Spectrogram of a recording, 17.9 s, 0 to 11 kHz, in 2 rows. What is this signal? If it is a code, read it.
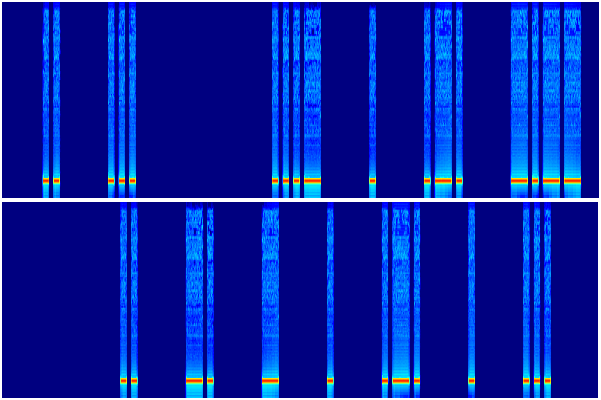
Morse code, heard as a keyed tone, about 15 wpm, spaced as for 8 wpm, 1000 Hz. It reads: IS VERY INTERES
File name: qotdfiles / 8wpm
